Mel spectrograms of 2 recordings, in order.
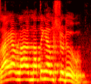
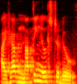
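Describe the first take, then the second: First: It is spoken in a loud, open voice. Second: It is muttered in a low, quiet voice. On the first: "Sahib doesn't uh, come and tell like this" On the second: "mutters, speaks in a low voice"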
